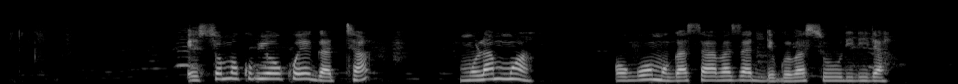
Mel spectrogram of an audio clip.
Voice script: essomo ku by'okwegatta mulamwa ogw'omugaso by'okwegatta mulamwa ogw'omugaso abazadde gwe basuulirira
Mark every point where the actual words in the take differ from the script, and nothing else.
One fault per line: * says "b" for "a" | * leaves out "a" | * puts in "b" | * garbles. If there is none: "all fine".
* leaves out "by'okwegatta mulamwa ogw'omugaso"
